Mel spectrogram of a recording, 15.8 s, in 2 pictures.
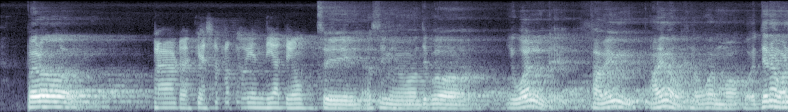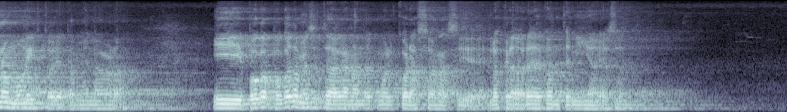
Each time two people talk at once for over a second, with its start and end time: none

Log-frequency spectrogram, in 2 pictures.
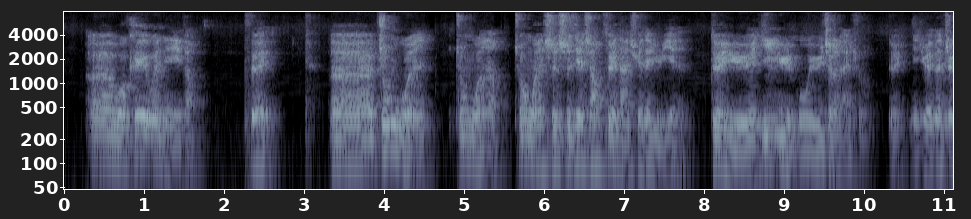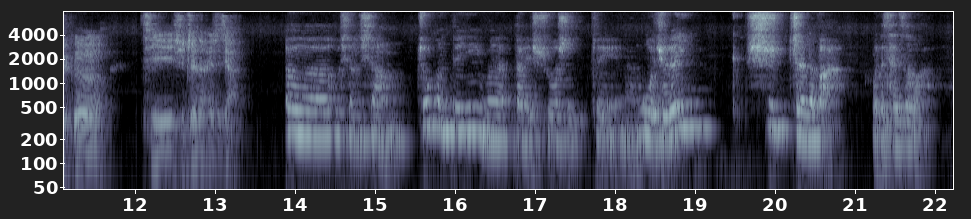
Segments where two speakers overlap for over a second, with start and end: none

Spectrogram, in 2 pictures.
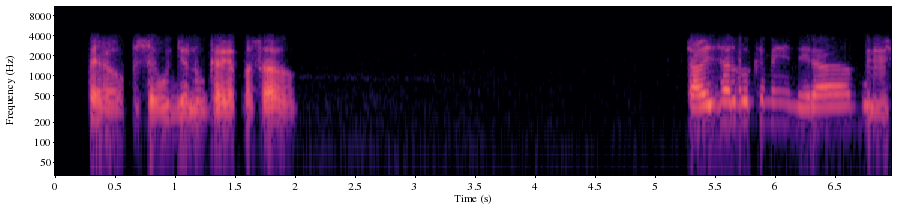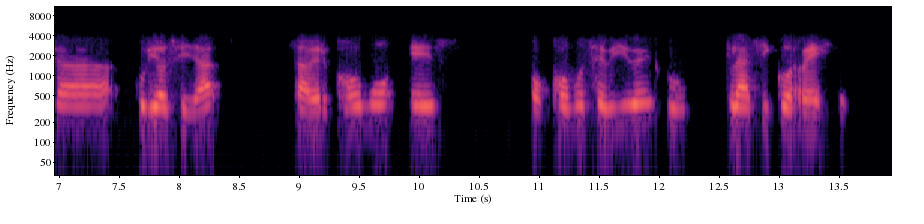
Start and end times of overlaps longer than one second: none

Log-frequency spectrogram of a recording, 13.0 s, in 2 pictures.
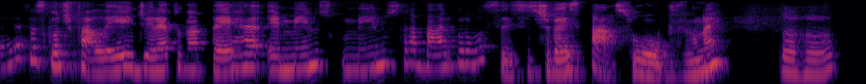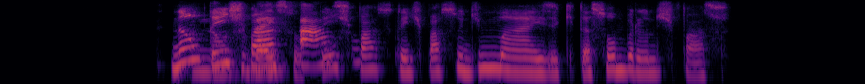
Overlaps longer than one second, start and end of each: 7.9-9.2

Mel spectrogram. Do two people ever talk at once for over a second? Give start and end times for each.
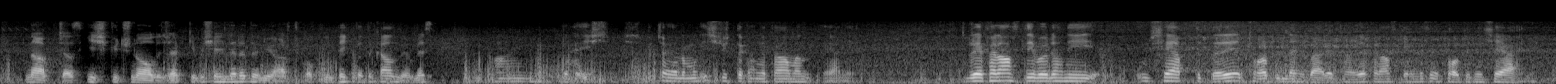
none

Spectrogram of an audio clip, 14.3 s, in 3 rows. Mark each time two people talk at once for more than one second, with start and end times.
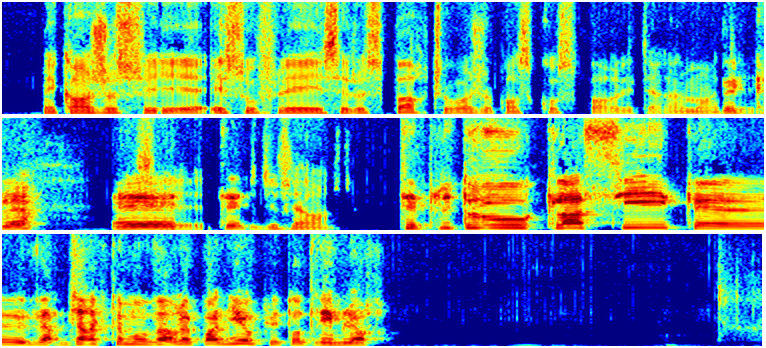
none

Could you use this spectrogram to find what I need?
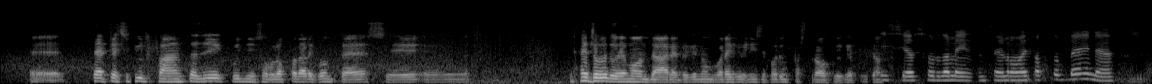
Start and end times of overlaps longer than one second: none

